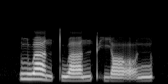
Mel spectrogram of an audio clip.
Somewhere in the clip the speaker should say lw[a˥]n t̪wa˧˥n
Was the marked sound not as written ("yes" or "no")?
yes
